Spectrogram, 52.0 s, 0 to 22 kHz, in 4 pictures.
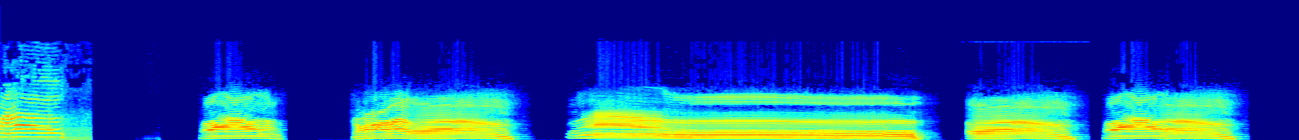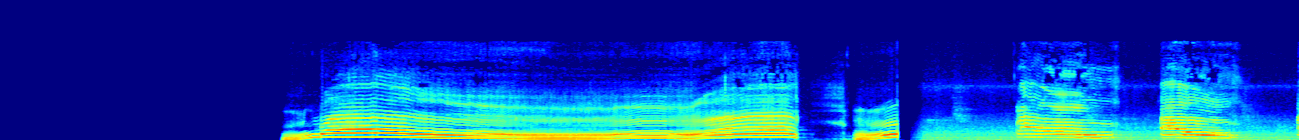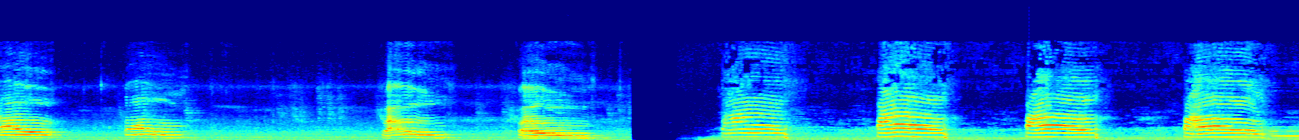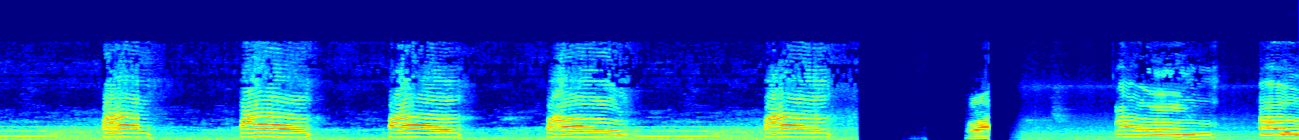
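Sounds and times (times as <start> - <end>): cat meowing: 0.0 - 0.7, 2.0 - 2.9, 3.5 - 5.1, 5.7 - 12.4, 15.8 - 19.0, 23.1 - 28.0, 29.8 - 30.6, 31.2 - 32.2, 33.0 - 42.2, 42.8 - 43.8, 44.4 - 47.5, 48.6 - 48.9, 50.1 - 51.9.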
